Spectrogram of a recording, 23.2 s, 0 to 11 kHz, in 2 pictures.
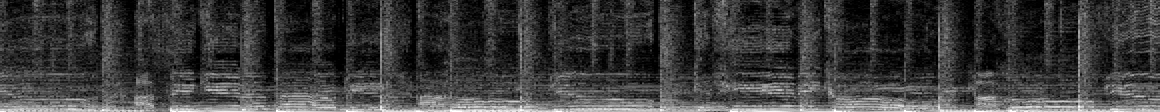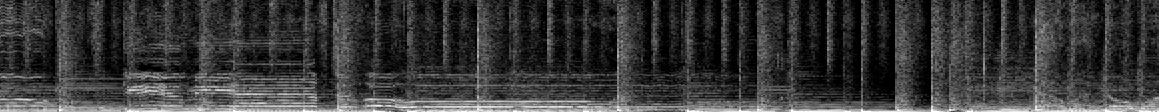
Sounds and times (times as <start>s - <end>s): Sad music: 0.0s - 23.1s.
